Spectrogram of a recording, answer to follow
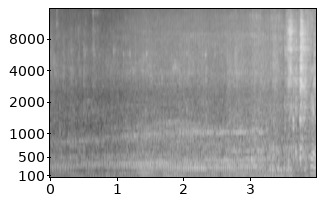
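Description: A motor vehicle's engine running and growing louder over a few seconds, as if passing by, with a brief rustle near the end.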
